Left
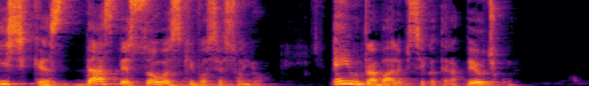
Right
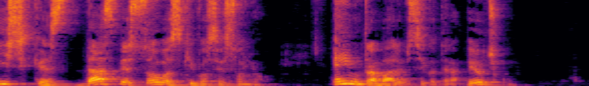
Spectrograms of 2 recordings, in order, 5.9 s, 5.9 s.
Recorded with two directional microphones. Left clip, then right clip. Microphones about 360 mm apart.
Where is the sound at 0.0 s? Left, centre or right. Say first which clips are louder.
Left 3 dB; left.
